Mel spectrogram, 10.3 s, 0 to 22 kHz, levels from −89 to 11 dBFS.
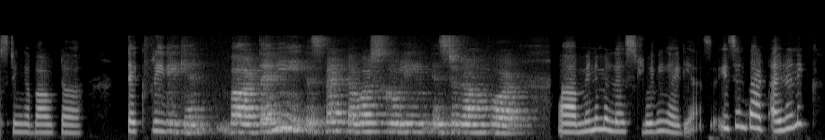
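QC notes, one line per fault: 2.10–6.86 s, switch to a distant microphone: between "about uh tech free" and "uh minimalist living ideas", the sound turns abruptly hollow, roomy and thin in bass at a similar level, likely from a farther microphone.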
